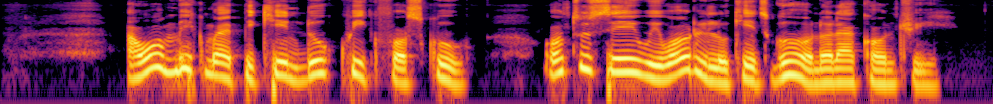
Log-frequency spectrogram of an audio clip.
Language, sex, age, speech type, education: Nigerian Pidgin, male, 30-45, spontaneous, tertiary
